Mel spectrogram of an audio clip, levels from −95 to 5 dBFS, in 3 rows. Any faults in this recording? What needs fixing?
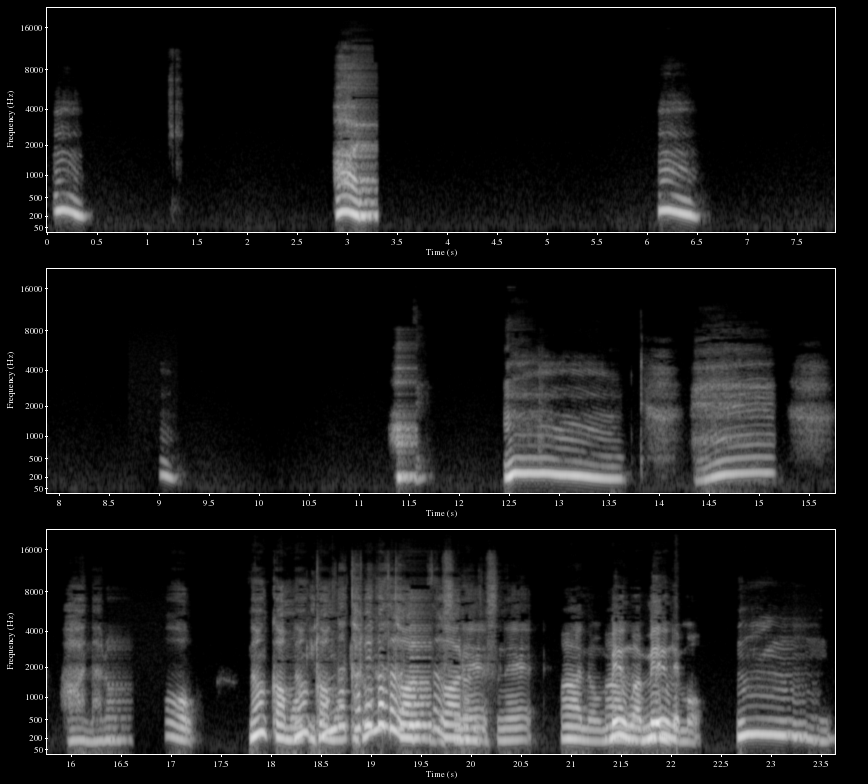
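AAC frame loss with concealment shows up six times: 3.12–3.32, 8.81–9.19, 11.40–11.68, 16.39–17.10, 19.42–19.70 and 23.14–23.50 s. The decoder patches each gap from the last good spectrum, so you get smeared, phasey speech. The longest gap, 555 ms at 16.39 s, sags toward silence before recovering. The last one is broken up into short runs. The fix is to send the stream over a transport with retransmission or forward error correction so frames stop dropping.

There's a doubled audio track from 18.23 to 22.07 s. A dry, full-band second copy of the speech trails roughly 0.4 s behind, about 5 dB quieter, and starts and stops abruptly. It's likely a second capture path or an edit leaving two out-of-step copies in the mix. Make sure only one source feeds the mix and check the edit there for overlapping regions.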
